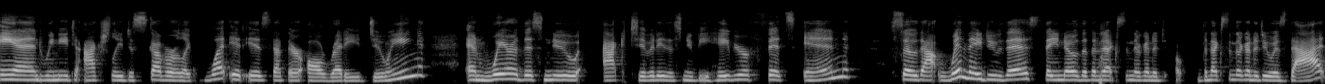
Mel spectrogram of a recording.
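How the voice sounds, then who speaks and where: A woman with an unremarkable speaking voice keeps a moderate pace and ordinary pitch variation on a very clean recording with a silent background. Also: medium pitch for a woman. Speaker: creativity coach. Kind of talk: presentation. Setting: live stream.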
